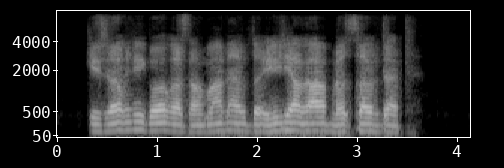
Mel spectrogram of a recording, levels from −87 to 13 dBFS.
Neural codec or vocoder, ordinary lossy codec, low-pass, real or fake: codec, 16 kHz in and 24 kHz out, 0.6 kbps, FireRedTTS-2 codec; AAC, 32 kbps; 7.2 kHz; fake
